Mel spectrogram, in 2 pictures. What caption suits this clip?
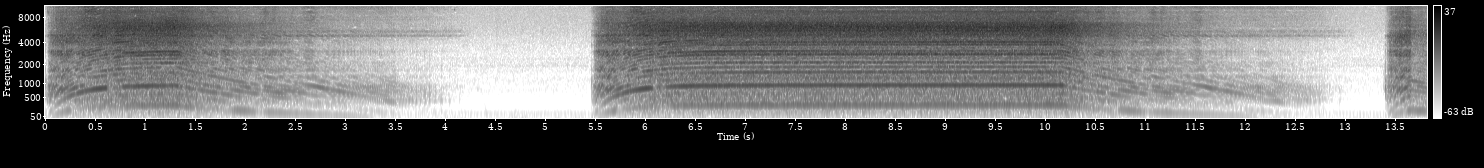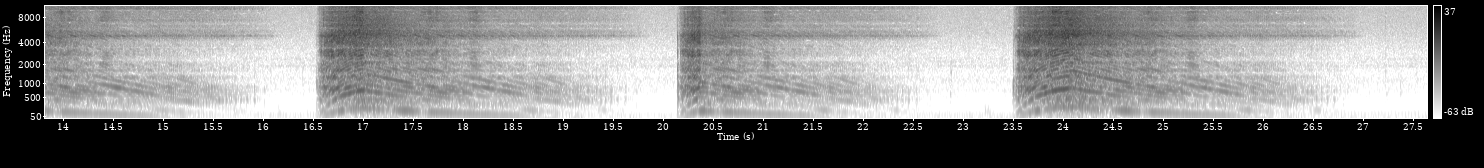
Various length of firering up a small vacuumduster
